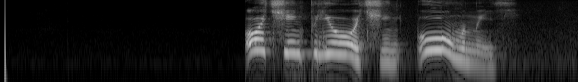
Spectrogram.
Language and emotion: Russian, positive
